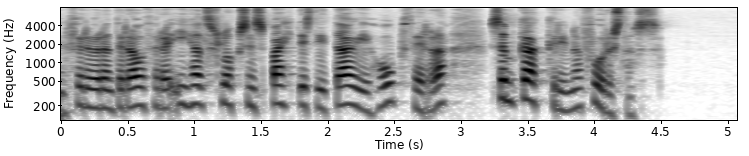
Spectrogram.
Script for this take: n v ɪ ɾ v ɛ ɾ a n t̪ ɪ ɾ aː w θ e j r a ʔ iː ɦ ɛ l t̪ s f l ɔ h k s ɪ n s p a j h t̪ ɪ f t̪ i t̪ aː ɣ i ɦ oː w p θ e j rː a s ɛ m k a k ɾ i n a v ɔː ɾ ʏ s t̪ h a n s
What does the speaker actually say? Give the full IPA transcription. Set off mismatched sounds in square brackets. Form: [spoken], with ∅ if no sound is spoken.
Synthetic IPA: n [f] ɪ ɾ v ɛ ɾ a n t̪ ɪ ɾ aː w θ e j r a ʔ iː ɦ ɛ l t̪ s f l ɔ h k s ɪ n s p a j h t̪ ɪ [s] t̪ i t̪ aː ɣ i ɦ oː w p θ e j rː a s ɛ m k a k ɾ i n a [f] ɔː ɾ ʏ s t̪ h a n s

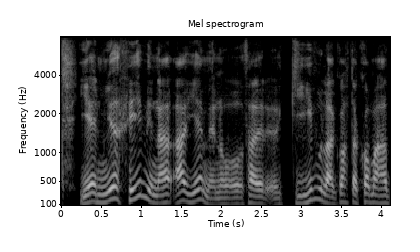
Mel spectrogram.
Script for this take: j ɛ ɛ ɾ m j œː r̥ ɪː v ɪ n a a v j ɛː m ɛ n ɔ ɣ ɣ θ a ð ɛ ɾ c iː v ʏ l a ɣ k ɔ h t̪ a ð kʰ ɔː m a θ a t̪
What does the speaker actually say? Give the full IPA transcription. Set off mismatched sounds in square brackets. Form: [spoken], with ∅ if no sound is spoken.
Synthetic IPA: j ɛ ɛ ɾ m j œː r̥ ɪː v ɪ n a a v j ɛː m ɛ n ɔ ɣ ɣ θ a ð ɛ ɾ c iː v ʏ l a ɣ k ɔ h t̪ a ð kʰ ɔː m a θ a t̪

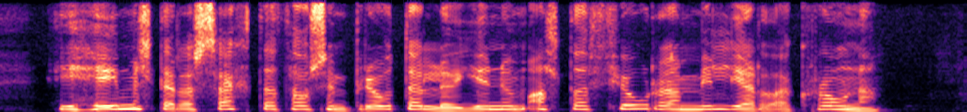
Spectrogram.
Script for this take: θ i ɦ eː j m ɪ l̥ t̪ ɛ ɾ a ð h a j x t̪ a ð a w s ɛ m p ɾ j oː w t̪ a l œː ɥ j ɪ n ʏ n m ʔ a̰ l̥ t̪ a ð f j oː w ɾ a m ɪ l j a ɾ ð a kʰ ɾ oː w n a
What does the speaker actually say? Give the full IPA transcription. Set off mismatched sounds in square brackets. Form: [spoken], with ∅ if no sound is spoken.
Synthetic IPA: θ i ɦ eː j m ɪ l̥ t̪ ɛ ɾ a ð [s] a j x t̪ a [θ] a w s ɛ m p ɾ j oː w t̪ a l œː ɥ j ɪ n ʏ [∅] m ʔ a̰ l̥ t̪ a ð f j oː w ɾ a m ɪ l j a ɾ ð a kʰ ɾ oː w n a

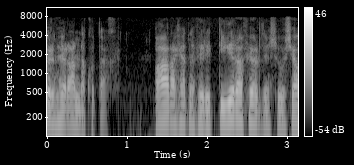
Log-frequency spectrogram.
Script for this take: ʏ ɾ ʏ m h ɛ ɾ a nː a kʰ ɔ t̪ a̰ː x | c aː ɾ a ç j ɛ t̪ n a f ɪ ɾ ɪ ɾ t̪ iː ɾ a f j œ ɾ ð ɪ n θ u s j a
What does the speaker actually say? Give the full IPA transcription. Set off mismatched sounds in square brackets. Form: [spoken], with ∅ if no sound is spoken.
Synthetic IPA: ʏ ɾ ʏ m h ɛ ɾ a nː a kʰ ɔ t̪ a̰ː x | [p] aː ɾ a ç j ɛ t̪ n a f ɪ ɾ ɪ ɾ t̪ iː ɾ a f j œ ɾ ð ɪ n [s] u s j a

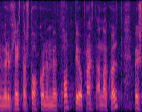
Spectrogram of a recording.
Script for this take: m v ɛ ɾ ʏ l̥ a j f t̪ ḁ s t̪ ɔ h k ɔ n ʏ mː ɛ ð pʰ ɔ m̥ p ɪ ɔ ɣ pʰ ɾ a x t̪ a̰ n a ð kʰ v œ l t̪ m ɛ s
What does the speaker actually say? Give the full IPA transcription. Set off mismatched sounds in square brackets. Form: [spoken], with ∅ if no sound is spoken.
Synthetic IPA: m v ɛ ɾ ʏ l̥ [e] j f t̪ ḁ s t̪ ɔ h k ɔ n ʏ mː ɛ ð pʰ ɔ m̥ p ɪ ɔ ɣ pʰ ɾ a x t̪ a̰ [nː] a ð kʰ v œ l t̪ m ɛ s

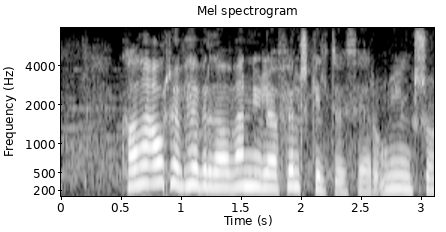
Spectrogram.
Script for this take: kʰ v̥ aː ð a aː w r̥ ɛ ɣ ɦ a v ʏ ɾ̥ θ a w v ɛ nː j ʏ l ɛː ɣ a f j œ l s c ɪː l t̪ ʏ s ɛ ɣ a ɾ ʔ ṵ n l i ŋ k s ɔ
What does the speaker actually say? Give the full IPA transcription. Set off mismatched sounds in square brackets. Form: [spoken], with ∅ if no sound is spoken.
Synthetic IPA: kʰ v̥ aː ð a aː w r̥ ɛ [v] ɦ [ɛ] v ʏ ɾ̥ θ a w v ɛ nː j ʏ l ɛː ɣ a f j œ l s c [ɪ] l t̪ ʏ [θ] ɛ ɣ a ɾ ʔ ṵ n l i ŋ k s ɔ

